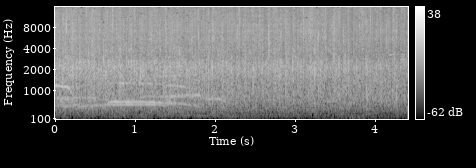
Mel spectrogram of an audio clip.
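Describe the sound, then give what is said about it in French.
A church audience applauds and cheers, with sustained massed clapping and high cheers over it early on, easing slightly in level toward the end. “Et tout le monde de Nouvelle-Vie dit Amen et acclamez. Poussez un cri et acclamez le Seigneur avec moi.”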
